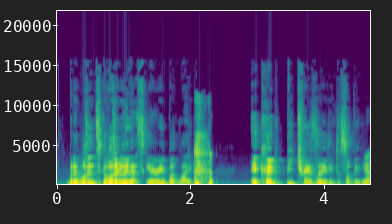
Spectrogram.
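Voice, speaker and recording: A man's voice with big swings in loudness. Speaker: podcast host. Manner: casual, enthusiastic.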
